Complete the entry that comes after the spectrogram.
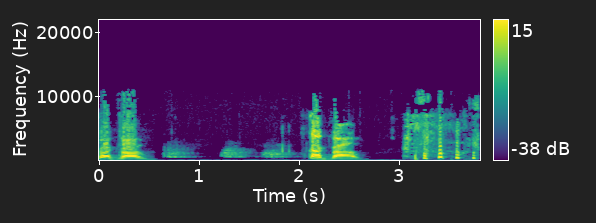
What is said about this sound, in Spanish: ¿De dónde vienen los sonidos del ladrido? De por aquí no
